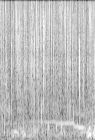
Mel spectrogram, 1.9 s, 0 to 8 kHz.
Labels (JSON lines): {"label": "biophony, cascading saw", "recorder": "SoundTrap 600 or HydroMoth"}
